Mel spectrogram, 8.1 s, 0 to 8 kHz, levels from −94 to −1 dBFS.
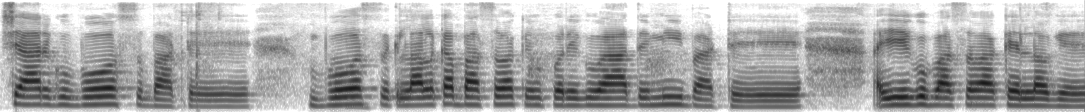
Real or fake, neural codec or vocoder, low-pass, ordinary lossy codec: real; none; 7.2 kHz; none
